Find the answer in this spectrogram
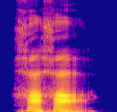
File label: laughing out loud; daily conversation; Vocabulary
